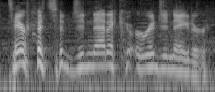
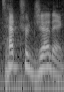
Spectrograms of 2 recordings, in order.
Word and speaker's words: Teratogenetic Originator: Teratogenetic originator. Nailed it. Well, it took 6 times. I always call it tetragenic, but that's not it.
